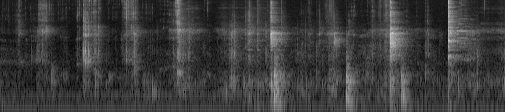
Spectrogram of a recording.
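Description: Close-up chewing and biting of a mouthful of chips and curry, with irregular crunches, while a knife and fork work on the plate.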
